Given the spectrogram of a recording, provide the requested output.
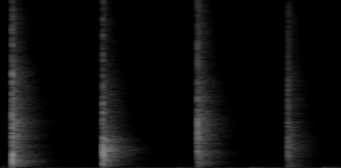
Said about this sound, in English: As you exit the door, you hear clapping.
